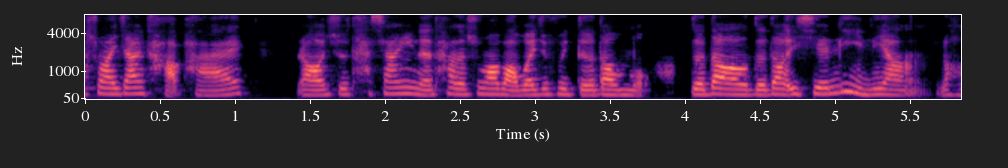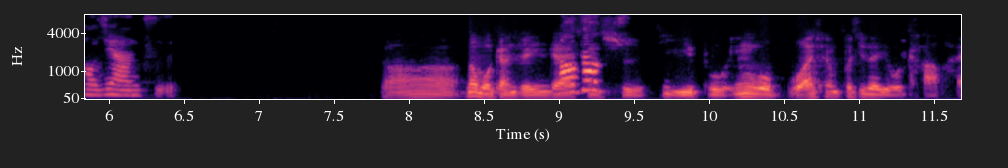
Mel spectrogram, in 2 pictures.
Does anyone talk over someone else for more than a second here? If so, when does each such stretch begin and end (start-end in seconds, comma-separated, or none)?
none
